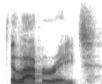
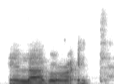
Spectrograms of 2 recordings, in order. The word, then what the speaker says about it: elaborate: graduate okay but here this is a verb and so we are going to say elaborate elaborate uhhuh with a long a one more time elaborate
